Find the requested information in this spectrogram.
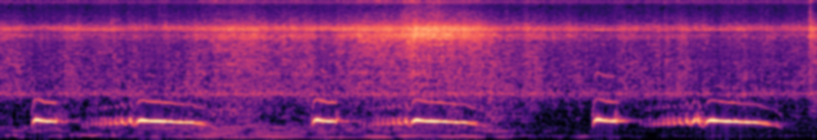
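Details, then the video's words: Male puter pelung turtle dove singing actively as a tutor bird for others: three coo phrases at even intervals of about three seconds, each with a short opening note, a rolling tremolo and a long falling coo, over low background hum. "Burung puter pelung jantan gacor"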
